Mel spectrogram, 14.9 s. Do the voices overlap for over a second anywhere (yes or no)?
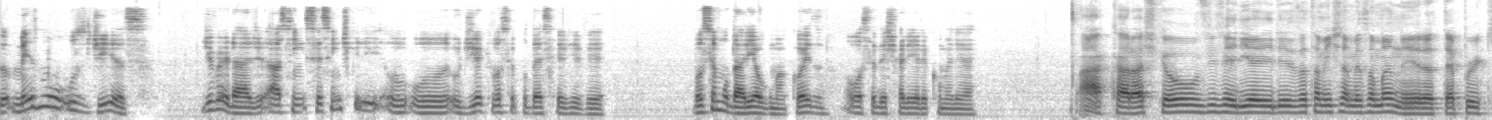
no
